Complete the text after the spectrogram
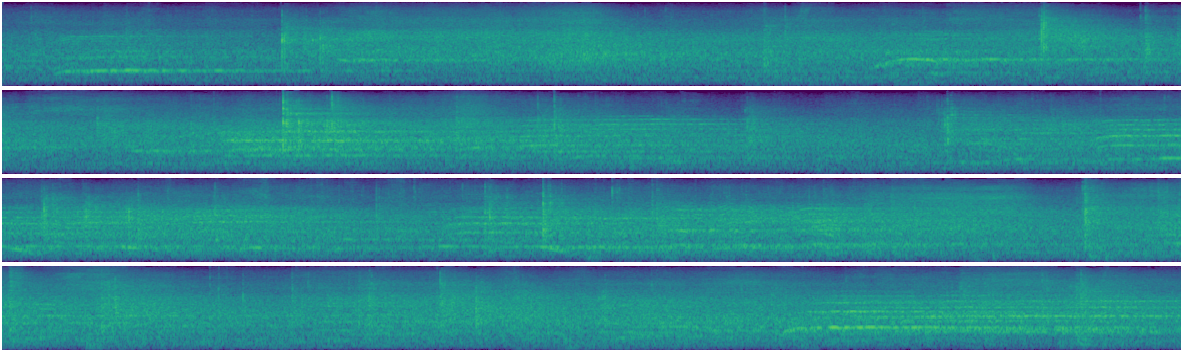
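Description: Young men shout to each other across an echoing rink.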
